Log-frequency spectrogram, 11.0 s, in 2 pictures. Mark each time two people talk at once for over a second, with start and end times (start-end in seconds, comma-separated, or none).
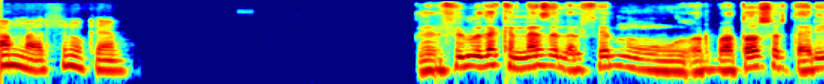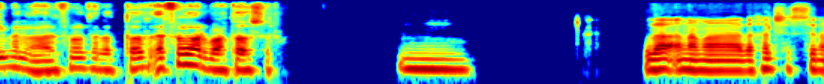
none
